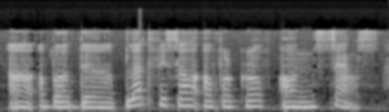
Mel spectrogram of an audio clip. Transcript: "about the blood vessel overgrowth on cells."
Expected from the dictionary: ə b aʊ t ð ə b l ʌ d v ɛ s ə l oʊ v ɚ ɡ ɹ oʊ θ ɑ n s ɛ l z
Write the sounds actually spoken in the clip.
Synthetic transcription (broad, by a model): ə b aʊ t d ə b l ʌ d f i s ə l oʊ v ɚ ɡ ɹ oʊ f ɑ n s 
